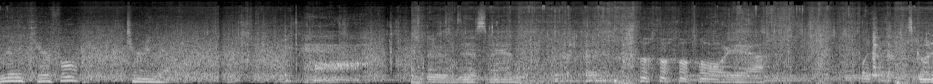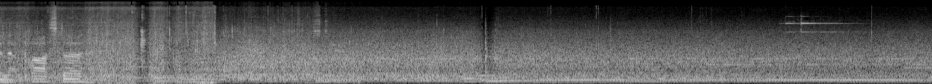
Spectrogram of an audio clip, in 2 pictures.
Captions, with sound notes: really careful turning it. (water splashing) Look at this, man. (water splashing) Oh, yeah. It's going in that pasta. (water splashing) (bell ringing)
